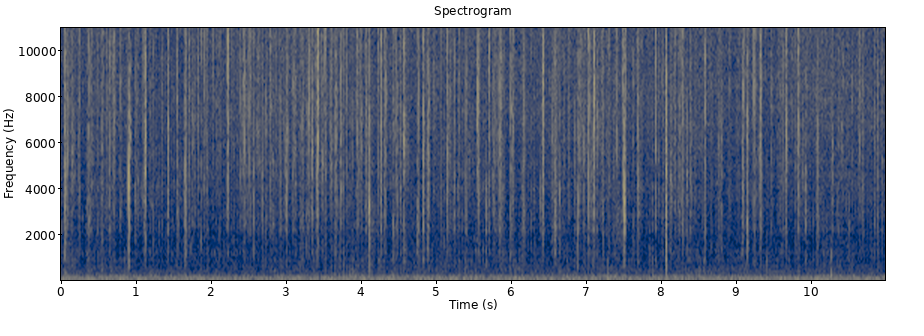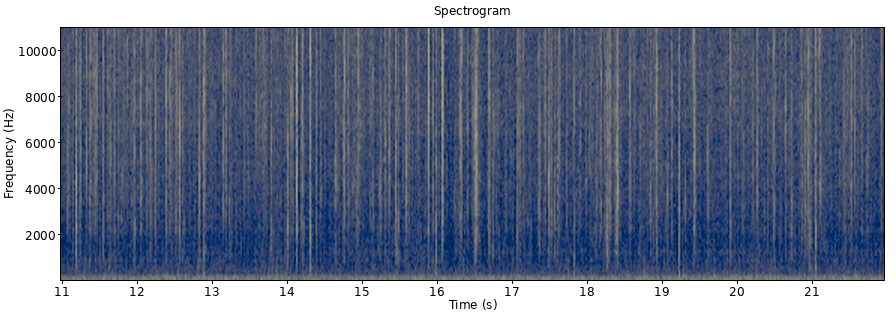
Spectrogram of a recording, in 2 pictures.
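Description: Burning logs crackle and pop sharply.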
